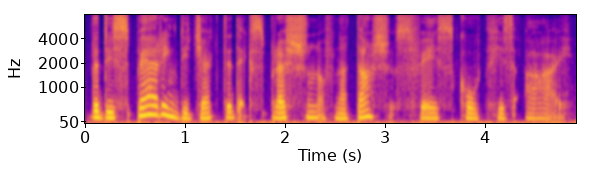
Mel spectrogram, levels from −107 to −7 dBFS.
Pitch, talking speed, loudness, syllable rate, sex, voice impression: 160 Hz, 120 wpm, -21 LUFS, 3.9 syllables/s, female, feminine, very adult-like, slightly soft, slightly intellectual, calm, elegant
